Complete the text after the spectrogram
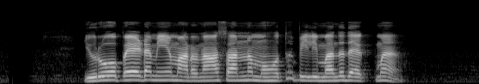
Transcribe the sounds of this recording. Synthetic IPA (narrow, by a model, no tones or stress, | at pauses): juɾoːpejəʈəmeːəmaɾɐnaːsanːəmoɦut̪əpilimband̪əd̪æk̚mə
